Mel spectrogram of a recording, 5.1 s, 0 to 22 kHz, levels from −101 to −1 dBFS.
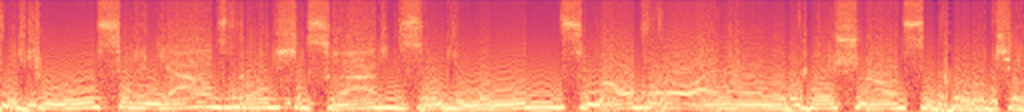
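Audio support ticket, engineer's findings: Float read as integer, entire clip. Speech near-square at a near-fixed high level, very loud and harsh, background noise as loud as the talker, pitch still followable. Likely cause: 32-bit float samples decoded as 32-bit integer, sign and exponent bits setting amplitude. Unlike gain clipping: the level is fixed regardless of the source and quiet passages are equally loud.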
